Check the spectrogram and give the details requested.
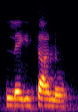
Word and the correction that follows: Leguizamo: Leguizamo, no sé si pronuncio bien ese. Ah, no, es, es John Leguizamo, correcto.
